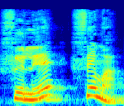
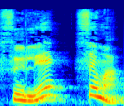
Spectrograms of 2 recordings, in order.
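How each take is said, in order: The two takes are said the same way.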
